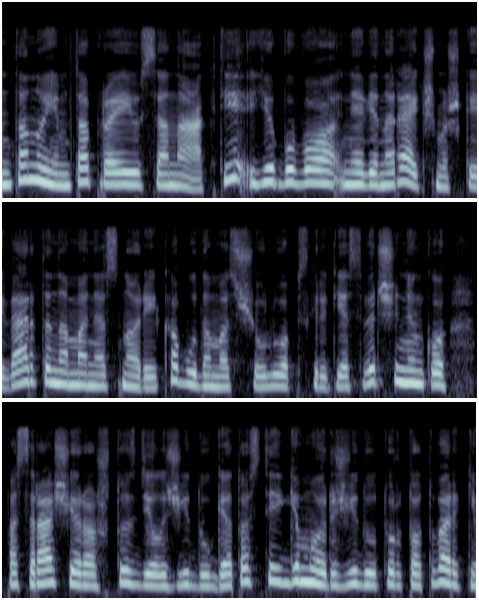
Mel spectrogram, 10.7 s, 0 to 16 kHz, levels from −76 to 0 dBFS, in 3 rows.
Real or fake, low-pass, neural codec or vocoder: fake; 9.9 kHz; vocoder, 22.05 kHz, 80 mel bands, Vocos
